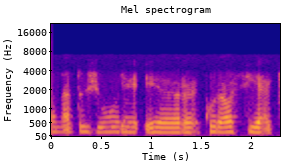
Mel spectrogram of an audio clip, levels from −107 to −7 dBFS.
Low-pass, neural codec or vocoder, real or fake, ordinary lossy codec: 7.2 kHz; none; real; MP3, 96 kbps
